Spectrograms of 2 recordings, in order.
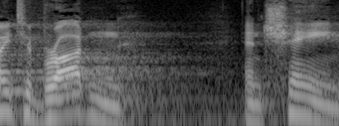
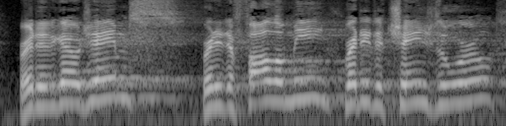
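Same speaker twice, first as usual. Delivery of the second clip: high-pitched rallying questions; rousing call; 11 semitones higher, 4 dB louder than usual. Acted. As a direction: call out to recruit them, rising with urgency. Jesus rallying disciples, acted out.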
